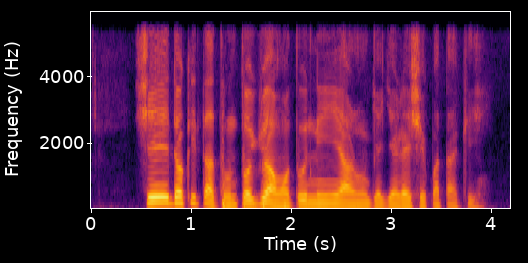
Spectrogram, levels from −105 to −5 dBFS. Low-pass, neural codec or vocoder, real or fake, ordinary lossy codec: 5.4 kHz; none; real; none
